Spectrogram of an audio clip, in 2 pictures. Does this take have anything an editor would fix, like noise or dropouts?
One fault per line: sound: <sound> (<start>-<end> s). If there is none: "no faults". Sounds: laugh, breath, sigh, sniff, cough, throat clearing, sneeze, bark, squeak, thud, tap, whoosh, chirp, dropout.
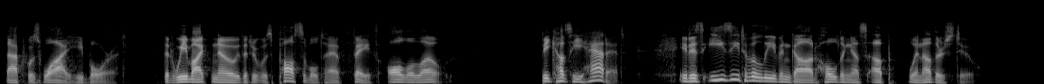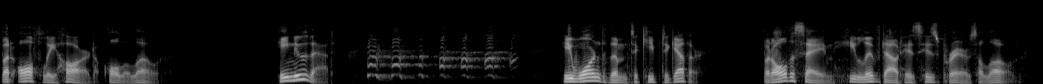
sound: laugh (14.1-15.6 s)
